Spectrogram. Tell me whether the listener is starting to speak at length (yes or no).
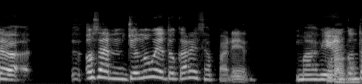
no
